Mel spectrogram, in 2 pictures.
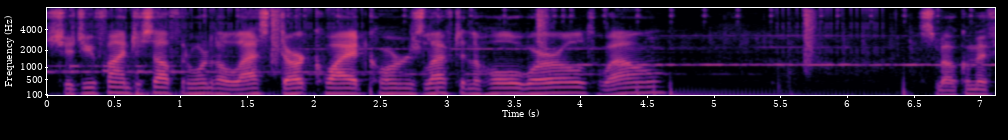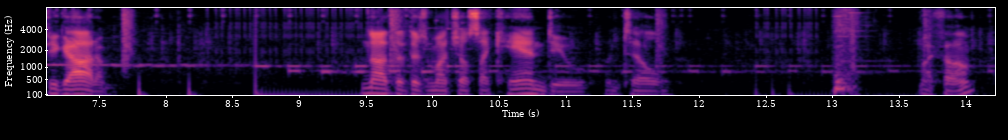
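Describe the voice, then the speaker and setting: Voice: medium pitch, fairly even intonation, a little slow, pauses often, over music, natural voice. A live streamer voicing a weary, hard-boiled defense attorney, narrating in a dry noir voice-over. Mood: world-weary.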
